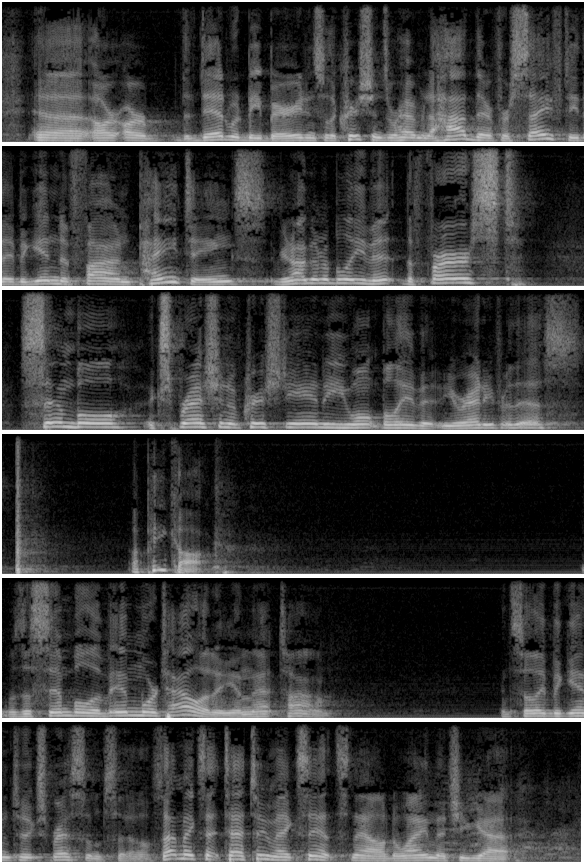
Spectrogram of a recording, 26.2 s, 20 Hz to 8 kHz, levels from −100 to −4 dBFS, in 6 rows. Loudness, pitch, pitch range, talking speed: -34 LUFS, 150 Hz, 125-190 Hz, 175 wpm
